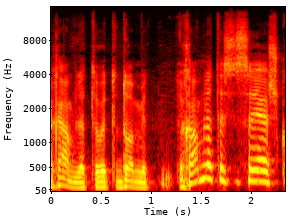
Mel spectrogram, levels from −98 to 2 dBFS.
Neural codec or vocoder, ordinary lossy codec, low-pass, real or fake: vocoder, 48 kHz, 128 mel bands, Vocos; Opus, 64 kbps; 14.4 kHz; fake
